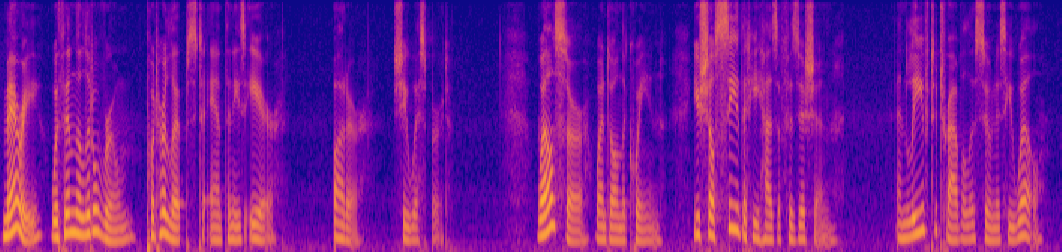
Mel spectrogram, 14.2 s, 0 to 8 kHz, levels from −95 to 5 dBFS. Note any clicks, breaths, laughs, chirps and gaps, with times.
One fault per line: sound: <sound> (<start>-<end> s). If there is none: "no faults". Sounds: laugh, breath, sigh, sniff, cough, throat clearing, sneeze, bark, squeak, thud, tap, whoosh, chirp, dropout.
no faults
